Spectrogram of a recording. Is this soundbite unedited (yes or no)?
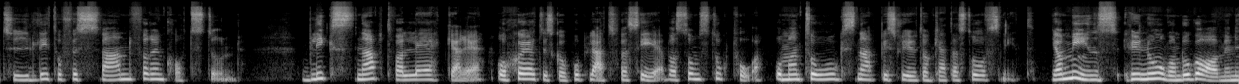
no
